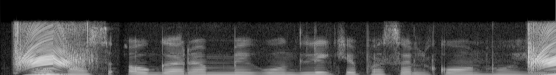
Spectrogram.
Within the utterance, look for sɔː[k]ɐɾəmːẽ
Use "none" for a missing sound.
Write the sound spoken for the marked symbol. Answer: ɡ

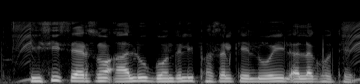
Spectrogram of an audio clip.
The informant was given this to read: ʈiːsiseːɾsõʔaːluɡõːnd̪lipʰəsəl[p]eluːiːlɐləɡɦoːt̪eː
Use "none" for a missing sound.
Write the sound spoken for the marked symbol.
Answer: k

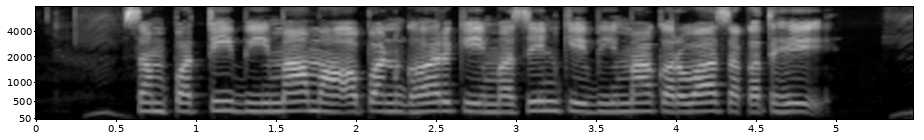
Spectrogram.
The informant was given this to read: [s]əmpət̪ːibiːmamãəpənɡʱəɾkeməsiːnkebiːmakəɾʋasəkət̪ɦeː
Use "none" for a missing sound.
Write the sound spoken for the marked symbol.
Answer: s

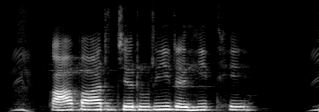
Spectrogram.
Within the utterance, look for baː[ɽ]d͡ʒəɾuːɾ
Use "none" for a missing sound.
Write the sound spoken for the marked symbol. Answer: ɾ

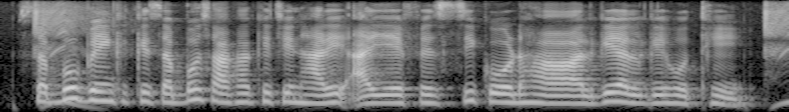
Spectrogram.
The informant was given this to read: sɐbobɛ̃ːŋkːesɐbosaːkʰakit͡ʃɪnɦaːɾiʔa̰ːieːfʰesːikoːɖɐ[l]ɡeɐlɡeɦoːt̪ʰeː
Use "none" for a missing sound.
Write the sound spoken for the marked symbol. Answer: l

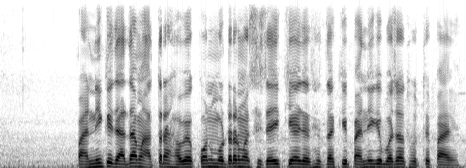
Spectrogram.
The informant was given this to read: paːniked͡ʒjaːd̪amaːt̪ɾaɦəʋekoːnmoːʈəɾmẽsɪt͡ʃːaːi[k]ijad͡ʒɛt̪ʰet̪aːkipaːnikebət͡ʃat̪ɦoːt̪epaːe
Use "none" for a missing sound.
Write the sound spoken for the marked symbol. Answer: k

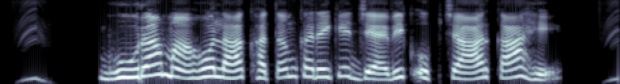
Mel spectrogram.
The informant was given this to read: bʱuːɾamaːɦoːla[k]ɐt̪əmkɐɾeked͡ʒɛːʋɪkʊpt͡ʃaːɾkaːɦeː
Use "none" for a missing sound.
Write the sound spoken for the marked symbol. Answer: kʰ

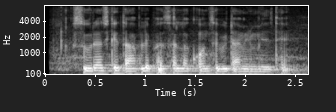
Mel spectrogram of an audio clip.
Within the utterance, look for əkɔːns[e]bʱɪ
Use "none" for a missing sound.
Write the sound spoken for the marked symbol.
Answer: e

